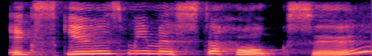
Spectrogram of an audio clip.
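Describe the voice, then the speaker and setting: A woman's voice: very high voice, animated, a little slow, dark tone, pitched above the performer's own voice. A woman voicing an enthusiastic, polite young superhero boy in a fan fiction story. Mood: polite, bold.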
